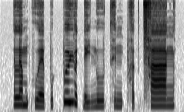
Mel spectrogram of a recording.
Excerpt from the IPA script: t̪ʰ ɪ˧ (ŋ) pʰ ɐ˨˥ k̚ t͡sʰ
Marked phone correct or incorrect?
correct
